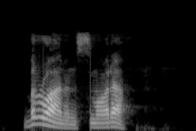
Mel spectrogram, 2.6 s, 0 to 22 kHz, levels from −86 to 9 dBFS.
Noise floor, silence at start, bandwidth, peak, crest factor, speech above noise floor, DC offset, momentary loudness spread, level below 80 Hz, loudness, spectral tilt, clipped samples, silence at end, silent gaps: -76 dBFS; 0.35 s; 8.2 kHz; -4 dBFS; 22 dB; 52 dB; under 0.1%; 13 LU; -66 dBFS; -24 LUFS; -5.5 dB/octave; under 0.1%; 0.95 s; none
